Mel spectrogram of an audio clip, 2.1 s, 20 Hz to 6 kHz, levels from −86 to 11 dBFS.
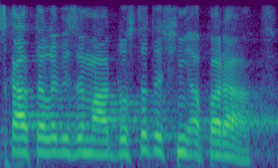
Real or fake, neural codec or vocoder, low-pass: real; none; 5.4 kHz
